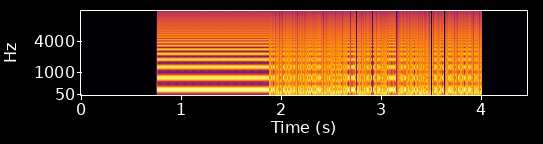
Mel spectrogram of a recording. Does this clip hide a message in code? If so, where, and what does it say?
Yes: POCSAG pager data (512 baud) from 0.8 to 4.0 s, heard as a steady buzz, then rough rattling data.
